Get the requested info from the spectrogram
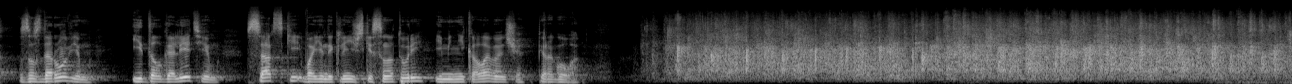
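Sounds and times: audience applause: 6.4s - 12.9s.

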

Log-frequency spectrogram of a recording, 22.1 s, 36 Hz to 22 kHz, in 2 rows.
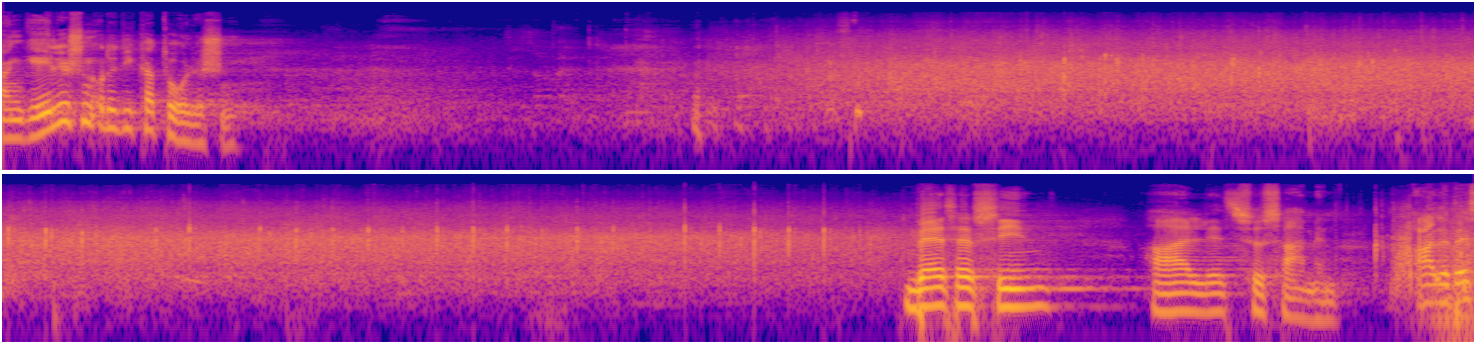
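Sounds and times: audience applauding: 5.1s - 18.3s.

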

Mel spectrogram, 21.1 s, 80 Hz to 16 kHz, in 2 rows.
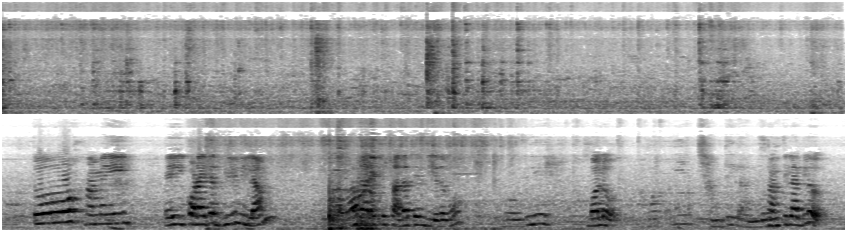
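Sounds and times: metal spatula scraping a pan: 0.0s - 4.2s, 7.8s - 10.4s
hot oil sizzling: 0.0s - 10.5s, 12.8s - 17.4s.

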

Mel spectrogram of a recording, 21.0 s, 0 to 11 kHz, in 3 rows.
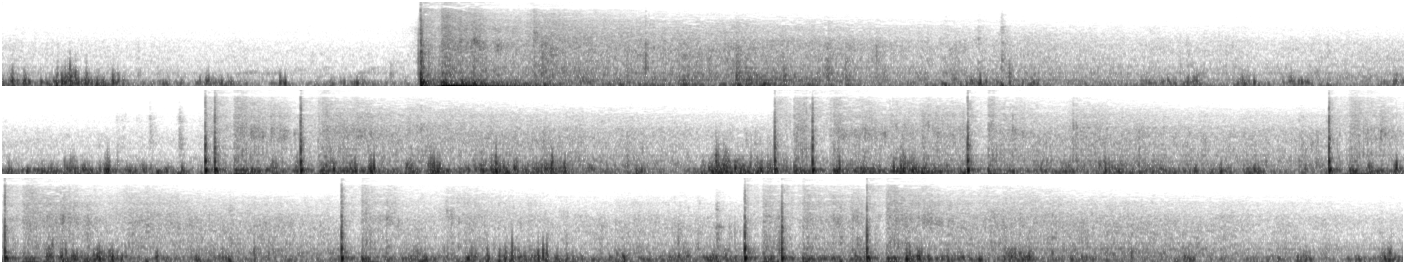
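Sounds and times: low rumble of bursts and echoes: 0.0s - 21.0s
firework shells bursting: 2.1s - 6.1s, 7.6s - 19.8s.

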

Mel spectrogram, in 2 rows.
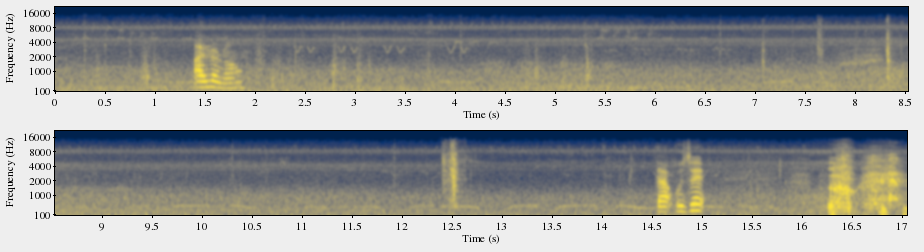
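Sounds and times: insects chirring: 0.0s - 17.0s
sharp click: 12.4s - 12.8s.

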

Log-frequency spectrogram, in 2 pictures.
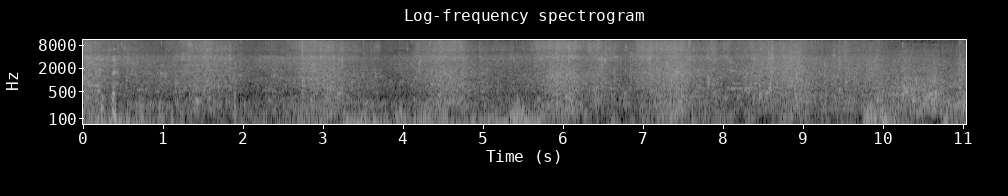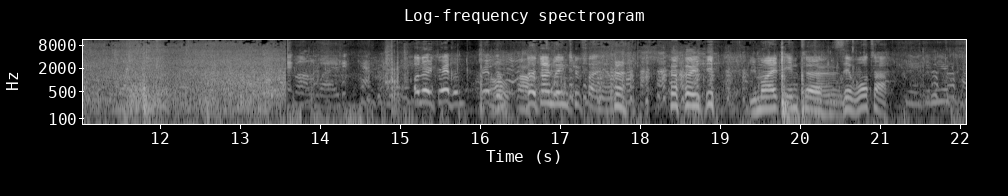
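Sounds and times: wind buffeting microphone: 0.0s - 15.9s
water lapping against wooden jetty: 0.0s - 22.0s.

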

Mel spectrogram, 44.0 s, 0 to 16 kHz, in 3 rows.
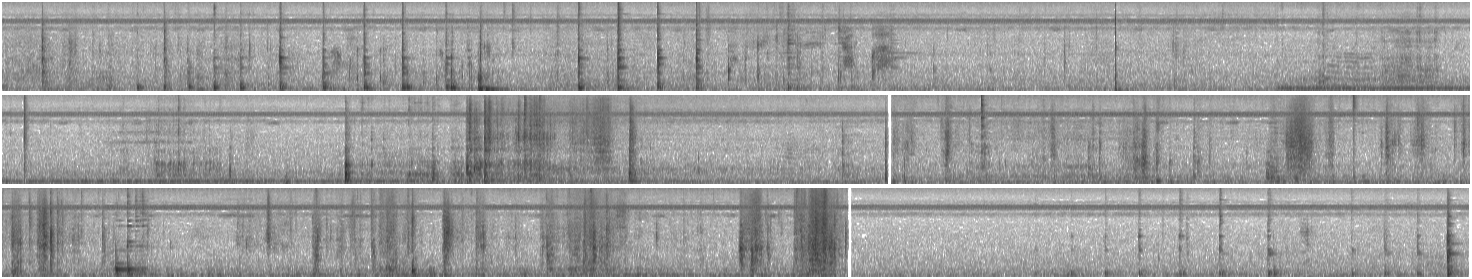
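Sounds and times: insects droning: 0.0s - 44.0s
rustling and knocking: 0.4s - 8.2s, 16.1s - 21.3s, 32.0s - 37.8s.

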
